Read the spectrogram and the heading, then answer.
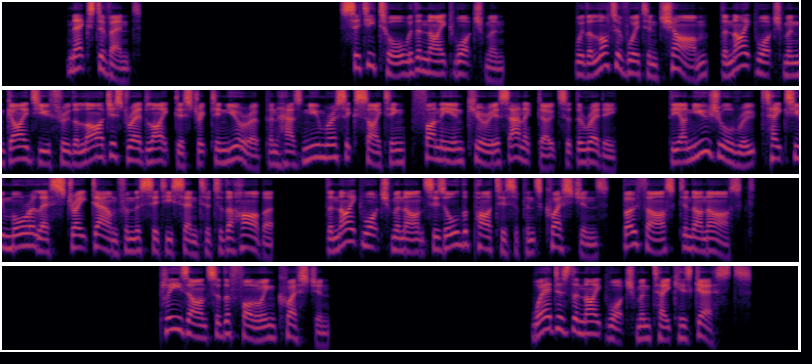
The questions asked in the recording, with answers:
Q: Where does the night watchman take his guests?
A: The night watchman leads his guests from the city center to the harbor directly into the largest red light district in Europe.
